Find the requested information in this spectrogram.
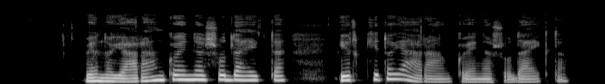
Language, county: Lithuanian, Vilnius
